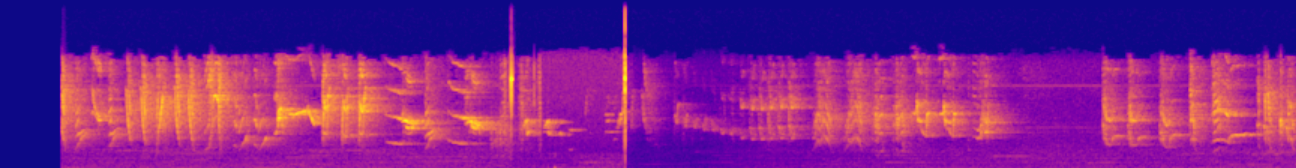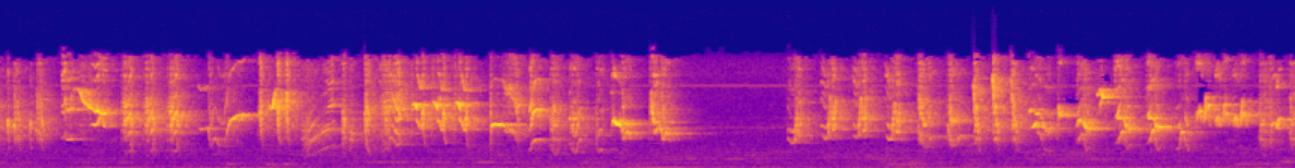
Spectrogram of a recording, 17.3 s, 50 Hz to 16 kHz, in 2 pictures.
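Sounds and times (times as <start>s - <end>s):
red siskin song of fast buzzy high twitters: 0.4s - 17.2s
sharp clicks: 3.3s - 4.3s.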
